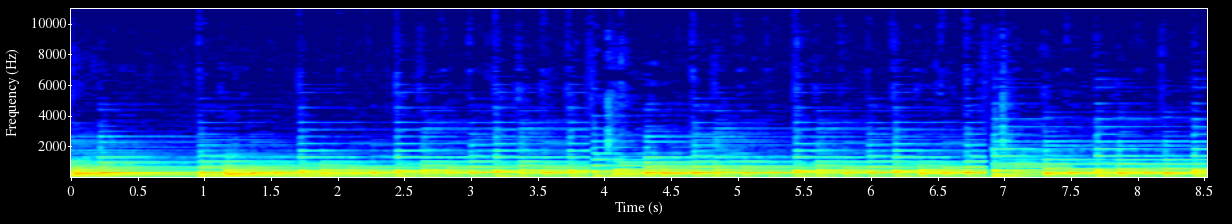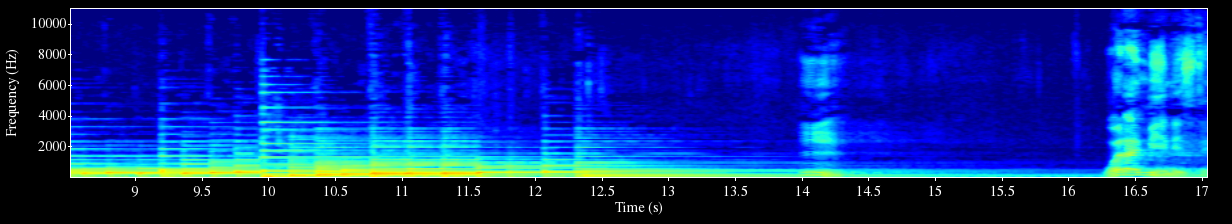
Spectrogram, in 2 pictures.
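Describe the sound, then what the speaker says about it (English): Piano plays a rhythmic chordal intro pattern, repeated chords pulsing steadily and loudly for most of the passage before thinning out, with a brief different sound near the end. "Now, rhythmic pattern sounds something like this."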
